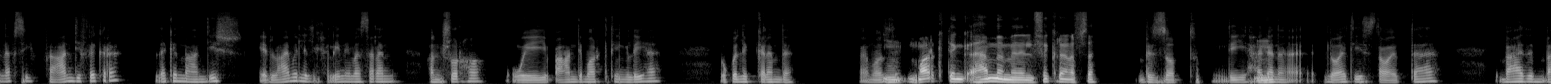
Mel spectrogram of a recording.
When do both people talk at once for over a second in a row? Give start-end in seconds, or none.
none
